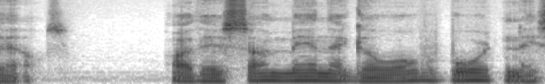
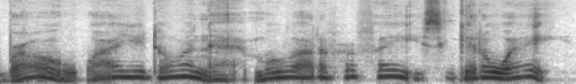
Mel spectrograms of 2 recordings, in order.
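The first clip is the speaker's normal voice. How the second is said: higher, disbelieving telling-off; incredulous scolding; 8 semitones higher than usual. Retold or imitated. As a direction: call out a creep in disbelief. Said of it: "It's like".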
